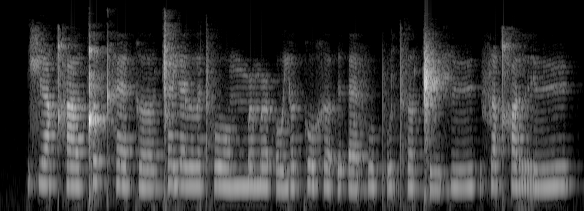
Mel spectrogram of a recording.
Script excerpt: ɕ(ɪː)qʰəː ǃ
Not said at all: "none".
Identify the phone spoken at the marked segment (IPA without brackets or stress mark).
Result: ɪː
